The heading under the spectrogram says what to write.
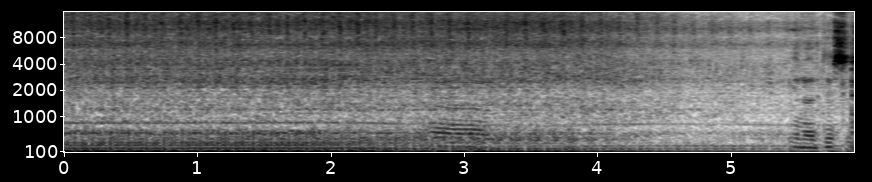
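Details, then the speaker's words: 1994 Acura Vigor GS at idle before exhaust pipe replacement; loud rough idle with a deep puffing chuff pulsing with the engine from a hole in the exhaust pipe; exhaust leak. "so yeah uh hopefully you guys did notice that but there's a um there's a hole somewhere in the pipe in there so that's what the car sounds like before i change it"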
